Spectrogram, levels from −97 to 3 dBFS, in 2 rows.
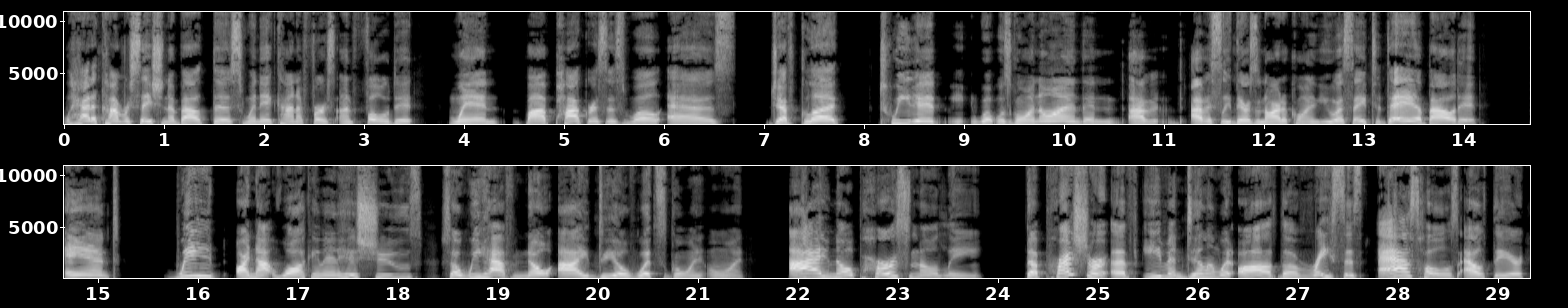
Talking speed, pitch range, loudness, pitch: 135 wpm, 185-240 Hz, -19 LUFS, 205 Hz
